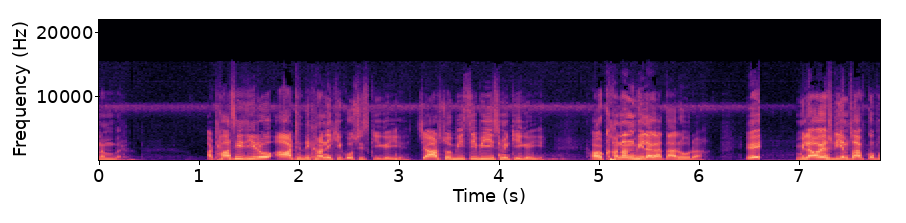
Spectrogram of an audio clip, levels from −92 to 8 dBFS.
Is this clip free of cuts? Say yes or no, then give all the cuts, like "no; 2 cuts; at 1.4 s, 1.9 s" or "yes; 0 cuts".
no; 1 cut; at 6.6 s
